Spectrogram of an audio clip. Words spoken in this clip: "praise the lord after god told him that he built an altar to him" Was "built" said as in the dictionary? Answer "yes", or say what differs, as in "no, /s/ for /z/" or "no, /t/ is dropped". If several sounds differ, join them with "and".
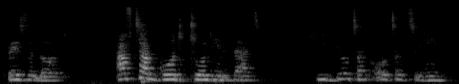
yes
